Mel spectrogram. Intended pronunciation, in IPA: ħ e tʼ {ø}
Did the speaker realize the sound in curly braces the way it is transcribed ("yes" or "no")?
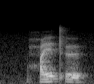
yes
